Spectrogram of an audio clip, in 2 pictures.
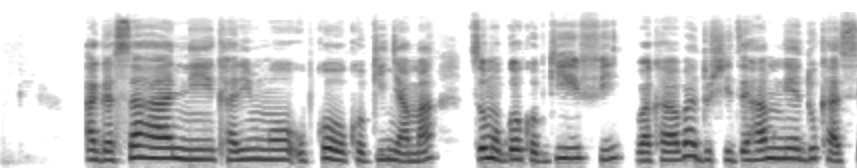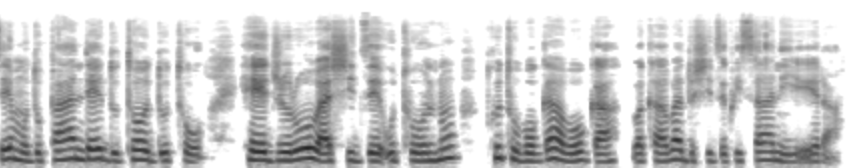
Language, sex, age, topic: Rundi, female, 18-24, agriculture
